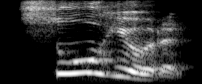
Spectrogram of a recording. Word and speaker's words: zuhören: Z is pronounced as sir, so this is zuhören.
